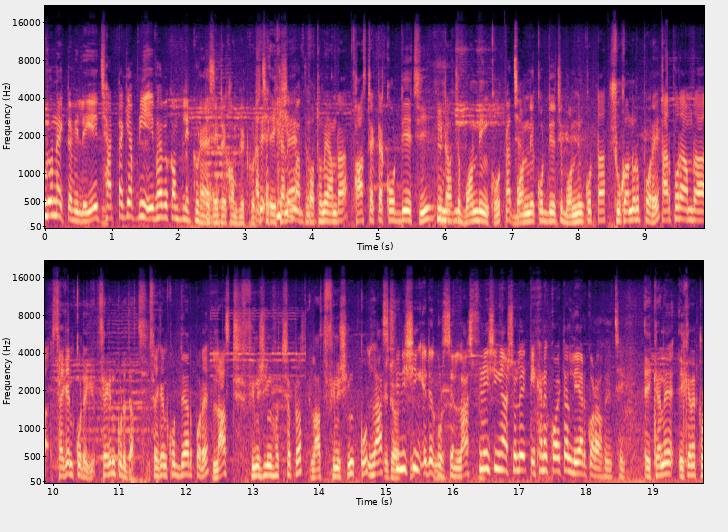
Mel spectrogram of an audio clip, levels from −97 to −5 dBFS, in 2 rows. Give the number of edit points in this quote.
eight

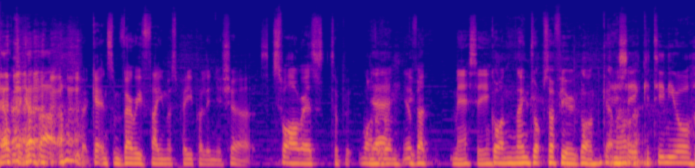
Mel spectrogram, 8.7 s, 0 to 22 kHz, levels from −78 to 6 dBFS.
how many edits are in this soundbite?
two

